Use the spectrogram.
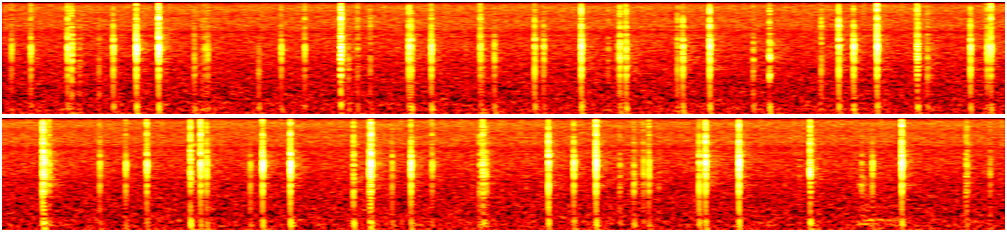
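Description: Long polished fingernails on both hands tap a flat, dark, solid wooden tabletop in quick, irregular bursts. Each tap is a short, sharp, bright click that dies away almost at once, over a steady low hum.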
